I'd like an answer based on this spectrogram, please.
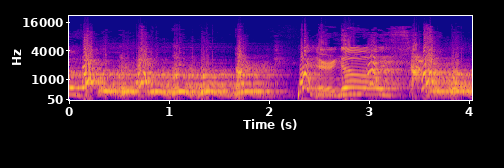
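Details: Dog barking in alarm at a squirrel: loud, rapid barks about every half second, with a drawn-out whining, wavering cry in the middle, while a person excitedly shouts along.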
